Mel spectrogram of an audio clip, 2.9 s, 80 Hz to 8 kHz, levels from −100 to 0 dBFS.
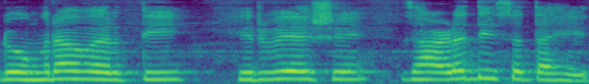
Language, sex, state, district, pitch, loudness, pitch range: Marathi, female, Maharashtra, Sindhudurg, 255 Hz, -21 LUFS, 250-265 Hz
